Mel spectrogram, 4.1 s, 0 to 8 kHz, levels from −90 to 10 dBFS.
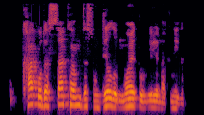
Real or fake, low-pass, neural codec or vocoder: real; 7.2 kHz; none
